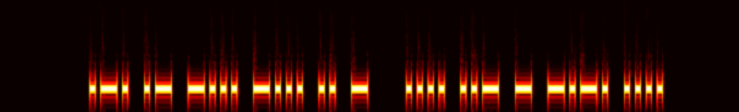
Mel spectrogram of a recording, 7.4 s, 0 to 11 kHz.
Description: Morse code, heard as a keyed tone, about 22 wpm, 690 Hz. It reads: RABBIT HUTCH
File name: Difficult Words with Hints - 22wpm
